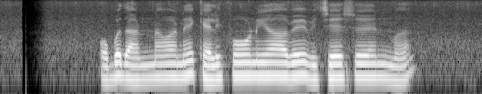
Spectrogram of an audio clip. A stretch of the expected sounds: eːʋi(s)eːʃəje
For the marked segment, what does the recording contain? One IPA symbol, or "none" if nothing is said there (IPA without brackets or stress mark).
ʃ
